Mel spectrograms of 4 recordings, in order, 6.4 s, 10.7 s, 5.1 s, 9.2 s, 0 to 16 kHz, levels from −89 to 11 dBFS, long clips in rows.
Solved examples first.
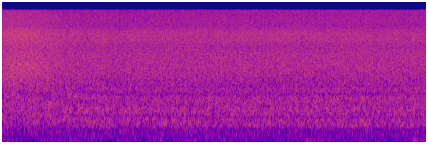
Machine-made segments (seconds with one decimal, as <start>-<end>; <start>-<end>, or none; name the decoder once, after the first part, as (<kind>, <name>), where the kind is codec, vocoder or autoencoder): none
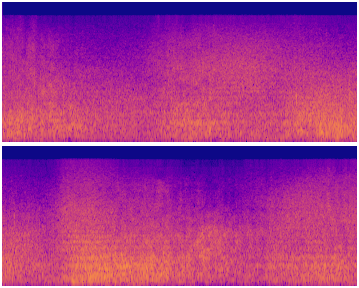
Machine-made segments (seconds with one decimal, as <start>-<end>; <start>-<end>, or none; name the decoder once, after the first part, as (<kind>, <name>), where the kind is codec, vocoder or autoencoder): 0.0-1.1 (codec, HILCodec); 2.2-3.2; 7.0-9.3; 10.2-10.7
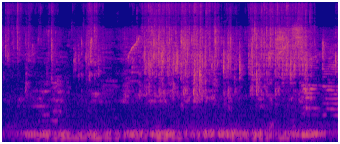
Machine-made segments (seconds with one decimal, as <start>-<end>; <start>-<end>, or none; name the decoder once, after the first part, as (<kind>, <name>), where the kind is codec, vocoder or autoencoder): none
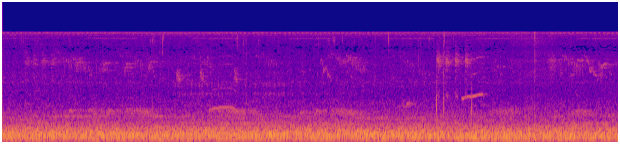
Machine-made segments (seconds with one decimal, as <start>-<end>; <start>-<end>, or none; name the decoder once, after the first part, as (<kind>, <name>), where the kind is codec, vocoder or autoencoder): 7.6-8.3 (autoencoder, DAC-VAE)

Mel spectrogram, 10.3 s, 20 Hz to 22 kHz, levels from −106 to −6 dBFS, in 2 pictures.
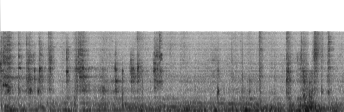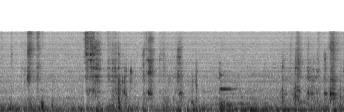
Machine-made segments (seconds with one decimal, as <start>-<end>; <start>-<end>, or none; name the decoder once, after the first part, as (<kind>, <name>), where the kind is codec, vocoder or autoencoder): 0.0-10.3 (codec, SNAC)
